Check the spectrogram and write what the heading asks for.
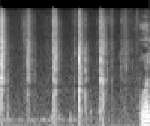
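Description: A deck of tarot cards being shuffled by hand: a string of soft, separate card clicks, about half a dozen in under two seconds.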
